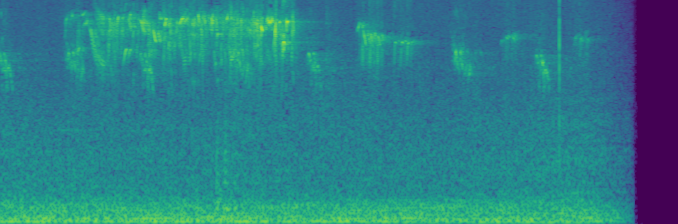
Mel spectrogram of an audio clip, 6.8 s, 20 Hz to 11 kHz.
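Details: European serin singing in the Mikel Zarate town square, Zamudio, Txorierri, Bizkaia, on 7 May 2018: high, rapid jingling twitters in short bursts among other sounds, including house sparrow song, over a steady low rumble of background noise.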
